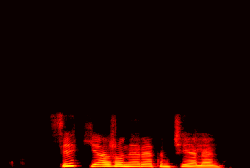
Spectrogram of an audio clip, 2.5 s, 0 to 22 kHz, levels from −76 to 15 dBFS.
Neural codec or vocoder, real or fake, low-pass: autoencoder, 48 kHz, 128 numbers a frame, DAC-VAE, trained on Japanese speech; fake; 7.2 kHz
